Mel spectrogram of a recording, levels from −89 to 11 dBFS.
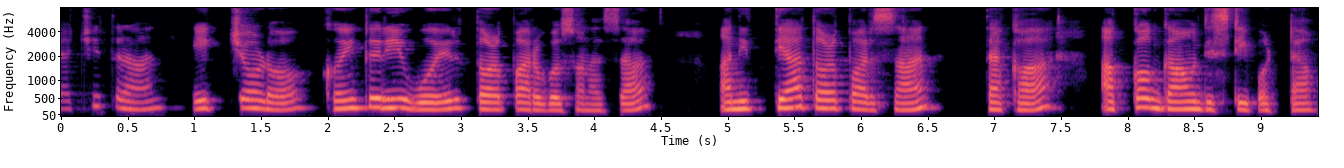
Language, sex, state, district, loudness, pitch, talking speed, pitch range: Konkani, female, Goa, North and South Goa, -19 LUFS, 205 Hz, 115 wpm, 190-235 Hz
